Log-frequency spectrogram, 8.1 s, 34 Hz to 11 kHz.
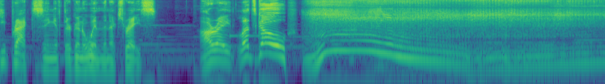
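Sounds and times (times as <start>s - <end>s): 
speech: 0.0s - 6.0s
dirt bike engines revving as riders take off: 4.1s - 8.0s.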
